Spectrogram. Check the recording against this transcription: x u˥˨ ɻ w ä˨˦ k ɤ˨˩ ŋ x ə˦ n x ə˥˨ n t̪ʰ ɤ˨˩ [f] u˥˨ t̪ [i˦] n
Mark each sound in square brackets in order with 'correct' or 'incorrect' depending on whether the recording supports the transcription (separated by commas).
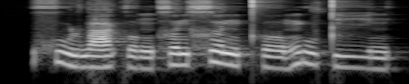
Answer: incorrect, incorrect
